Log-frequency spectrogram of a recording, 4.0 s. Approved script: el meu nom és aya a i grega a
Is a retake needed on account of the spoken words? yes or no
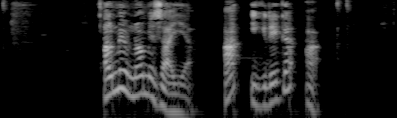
no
